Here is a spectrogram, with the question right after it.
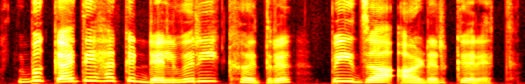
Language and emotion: Kashmiri, neutral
